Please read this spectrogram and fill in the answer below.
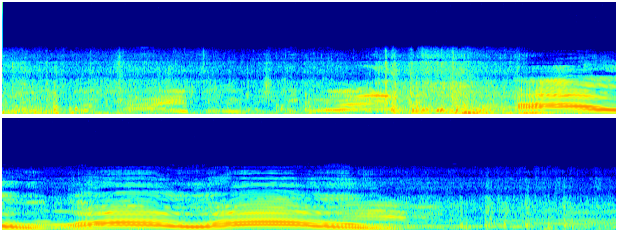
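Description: Slowed-down audio of a mule braying: a deep, drawn-out call whose pitch rises and falls in long arches, three or four times. It is loudest through the middle and ends near the end. Before it, slowed splashing of hooves wading in shallow water.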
